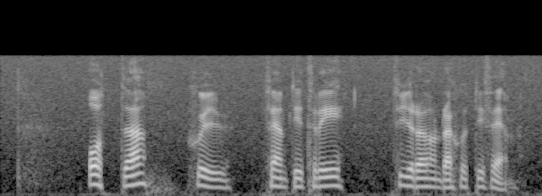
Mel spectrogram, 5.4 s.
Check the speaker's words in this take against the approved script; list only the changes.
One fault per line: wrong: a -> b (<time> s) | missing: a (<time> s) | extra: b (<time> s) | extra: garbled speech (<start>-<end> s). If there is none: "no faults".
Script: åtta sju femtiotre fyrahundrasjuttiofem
no faults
